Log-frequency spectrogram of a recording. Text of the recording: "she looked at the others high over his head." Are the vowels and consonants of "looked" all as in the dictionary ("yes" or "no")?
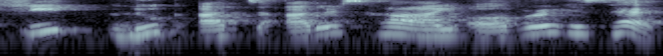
no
